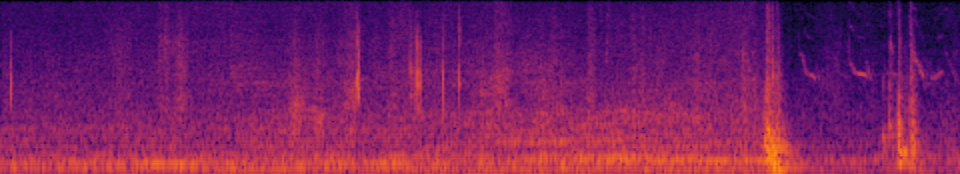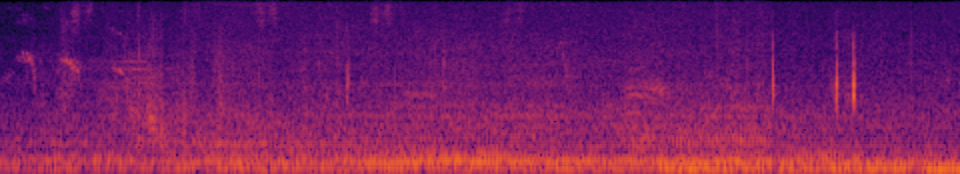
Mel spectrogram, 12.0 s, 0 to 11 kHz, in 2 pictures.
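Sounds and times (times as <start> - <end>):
faint birds chirping: 4.1 - 12.0
car door shutting: 4.3 - 6.0.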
